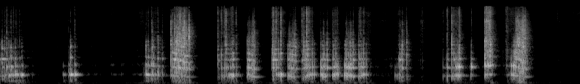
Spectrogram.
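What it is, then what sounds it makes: Plastic pop tube. A hollow pink corrugated plastic pop tube, about 30 cm long, is held in both hands and stretched and bent with the fingertips so its ridges click. This produces a series of short, bright, rattling click bursts with a hollow, tonal ring, separated by brief pauses.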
